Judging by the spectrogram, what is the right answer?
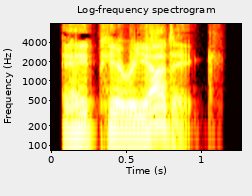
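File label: "aperiodic", British English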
